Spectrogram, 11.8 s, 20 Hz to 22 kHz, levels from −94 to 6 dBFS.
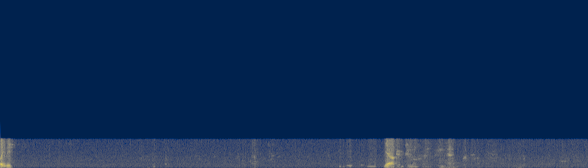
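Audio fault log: Throughout: G.726 ADPCM. The speech is confined to a telephone band of roughly 200 Hz to 3.7 kHz, and nothing is heard above 3.9 kHz. A harsh, rasping hiss rides on the voice and swells and fades with its level. The codec sends only a coarse difference from a predicted value for each sample, so quantising errors are large. The heavy grit fits the 16 kbit/s mode, about two bits a sample.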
